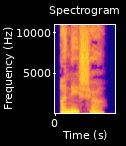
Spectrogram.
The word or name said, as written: ಅನಸು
